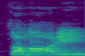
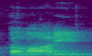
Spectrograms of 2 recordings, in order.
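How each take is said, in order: Both takes have the same delivery.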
